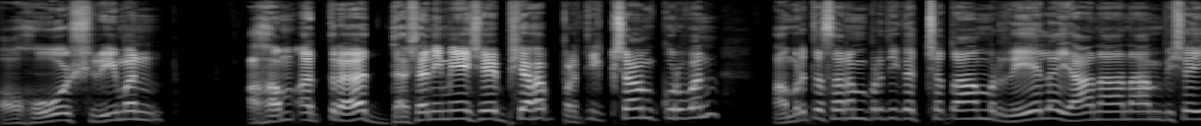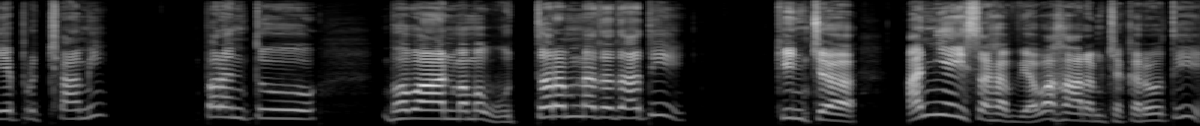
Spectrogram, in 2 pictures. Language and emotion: Sanskrit, angry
